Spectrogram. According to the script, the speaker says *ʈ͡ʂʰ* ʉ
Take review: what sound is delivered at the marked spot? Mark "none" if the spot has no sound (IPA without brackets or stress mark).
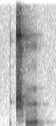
ʈ͡ʂʰ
